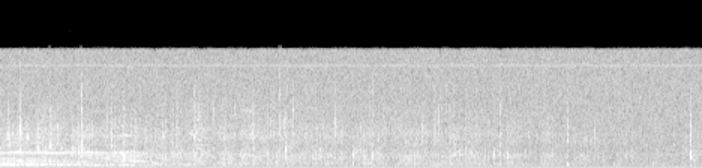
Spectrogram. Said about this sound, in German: Ein Applaus für Jesus und Bartimäus.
